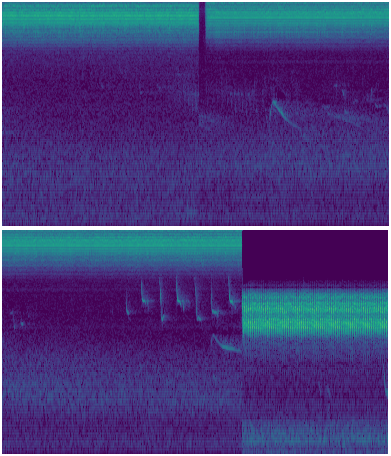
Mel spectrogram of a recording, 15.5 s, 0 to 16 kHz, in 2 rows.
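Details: Roesel's Meadow Bush-cricket singing in Maising, Germany, 8 July 2020: a sustained shrill buzzing drone, interrupted once for a moment. Scattered bird chirps and short whistles sound behind it, and near the end the buzz drops to a lower, harsher tone.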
